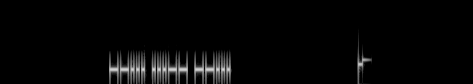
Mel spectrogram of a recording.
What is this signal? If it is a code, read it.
Morse code, heard as a keyed tone, about 44 wpm, 700 Hz. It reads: 737
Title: Common Cut Numbers - 3-Digit 45wpm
